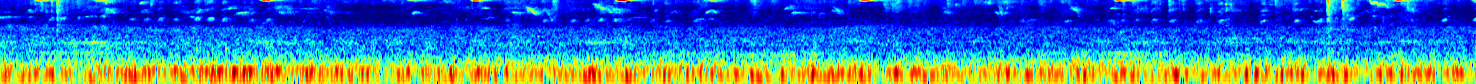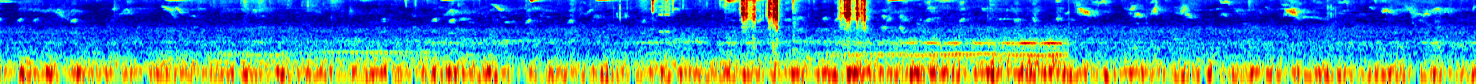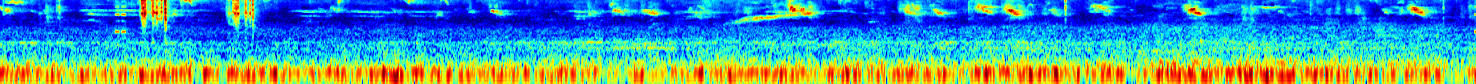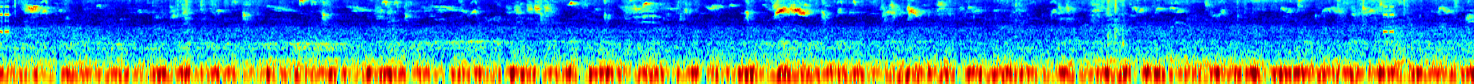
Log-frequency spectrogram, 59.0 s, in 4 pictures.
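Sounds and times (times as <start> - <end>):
small birds chirping: 0.0 - 59.0
sharp clicks: 20.9 - 23.8, 30.7 - 32.2.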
